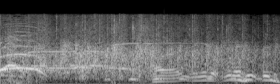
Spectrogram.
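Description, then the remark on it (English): A crowd cheers and hoots loudly over steady applause, with a high whoop rising above the noise and voices calling out throughout. “who's, the, who's the hooting in there?”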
